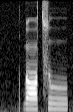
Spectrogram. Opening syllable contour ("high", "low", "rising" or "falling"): high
